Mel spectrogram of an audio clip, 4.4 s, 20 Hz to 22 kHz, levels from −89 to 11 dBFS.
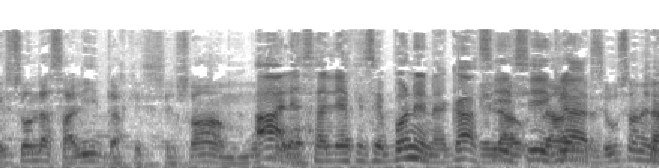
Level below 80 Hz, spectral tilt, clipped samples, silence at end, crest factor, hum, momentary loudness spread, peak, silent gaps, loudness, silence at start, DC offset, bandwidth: -48 dBFS; -3 dB/octave; under 0.1%; 0 s; 18 dB; none; 11 LU; 0 dBFS; none; -17 LUFS; 0 s; under 0.1%; 12 kHz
